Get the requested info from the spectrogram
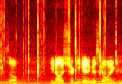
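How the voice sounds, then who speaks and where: A man is heard over loud background noise, and the sound is dry with no echo. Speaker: outdoor show host. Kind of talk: casual vlog chat. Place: forest. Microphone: phone near.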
